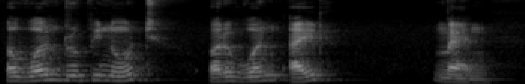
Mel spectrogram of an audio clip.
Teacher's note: one is pronounced with the W sound, that is W, which is also a consonant sound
